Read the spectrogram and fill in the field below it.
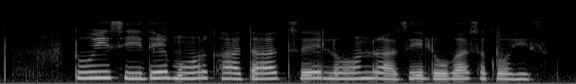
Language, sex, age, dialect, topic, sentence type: Magahi, female, 18-24, Northeastern/Surjapuri, banking, question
